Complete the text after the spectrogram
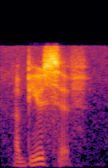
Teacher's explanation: How many syllables in the word abusive? 3. Stress on the second.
